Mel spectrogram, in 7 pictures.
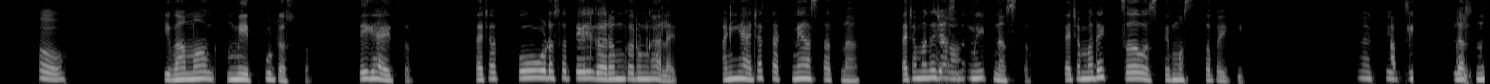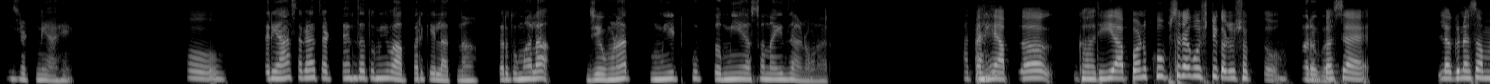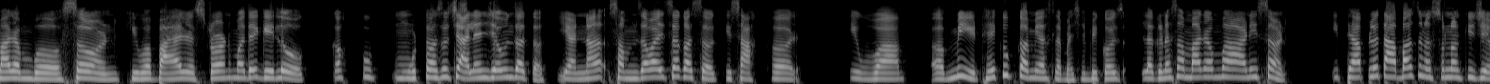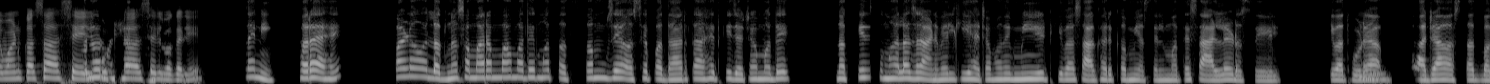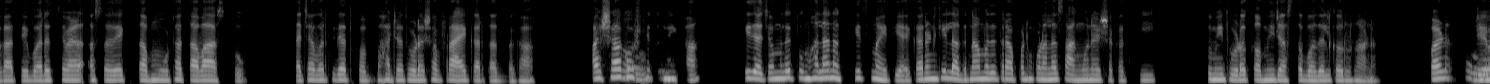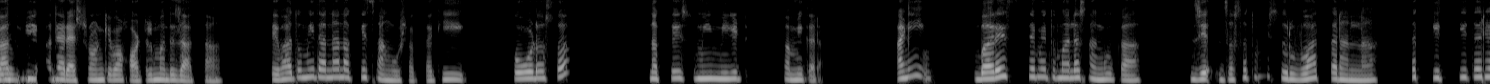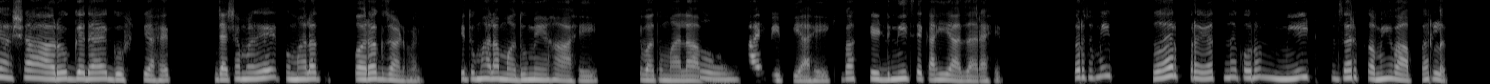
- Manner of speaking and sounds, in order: unintelligible speech; tapping; in English: "रेस्टॉरंटमध्ये"; in English: "बिकॉज"; in English: "सॅलड"; in English: "रेस्टॉरंट"
- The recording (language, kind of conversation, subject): Marathi, podcast, साखर आणि मीठ कमी करण्याचे सोपे उपाय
